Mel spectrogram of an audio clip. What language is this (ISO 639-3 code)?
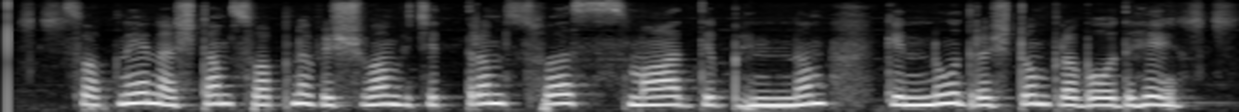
san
